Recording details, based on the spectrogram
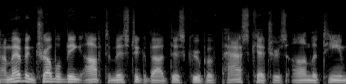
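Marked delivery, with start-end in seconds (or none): none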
